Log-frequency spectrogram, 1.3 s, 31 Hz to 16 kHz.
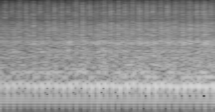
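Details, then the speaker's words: Ford 800 tractor after exhaust change: even, steady low putter at idle with no ticking or misses; engine sounds healthy, though owner suspects a cam follower pin/flat spot issue to inspect. "Sweet. Well, that sounds pretty nice. I think she's ready for plowing."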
